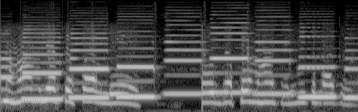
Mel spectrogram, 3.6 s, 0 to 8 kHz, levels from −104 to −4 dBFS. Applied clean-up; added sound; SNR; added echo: none; Wind instrument, woodwind instrument; -4 dB; none.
